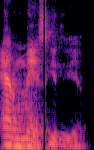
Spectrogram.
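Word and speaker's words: Hermès: Hermes gitu kan hermi itu kenapa Hermes ya bacanya MSG Kenapa kok bisa bisa-bisa bisa Harganya ratusan juta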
